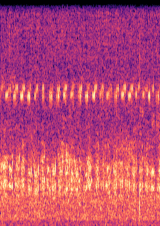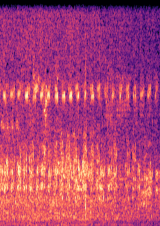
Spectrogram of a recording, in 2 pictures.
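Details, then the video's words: Chicks begging noisily whether fed or not: a dense, continuous mass of rapid overlapping chirps. A steady, evenly pulsed high tone runs throughout. "ANAK BURUNG PALING HEBOH, MAKAN GAK MAKAN TETAP AJA BIKIN KERIBUTAN!"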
